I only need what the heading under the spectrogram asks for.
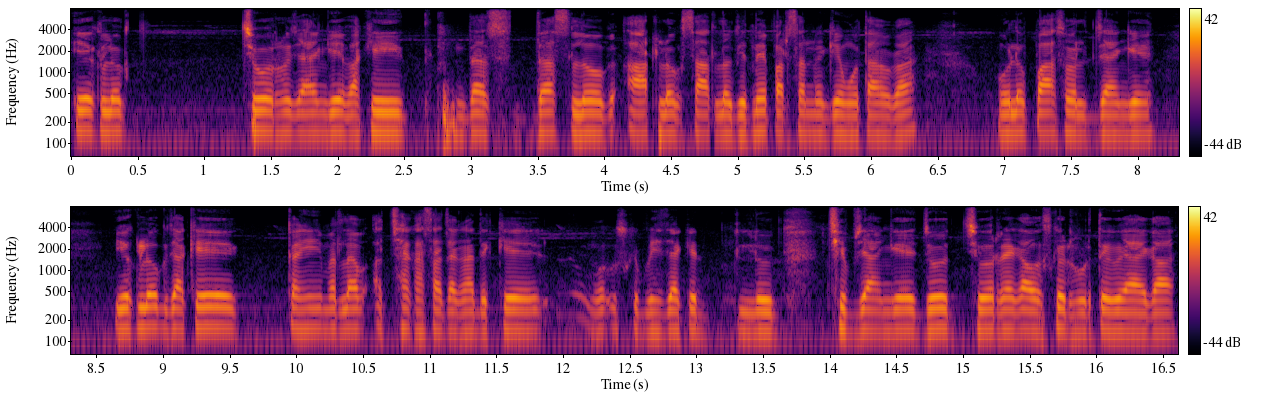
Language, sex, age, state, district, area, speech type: Hindi, male, 30-45, Uttar Pradesh, Bhadohi, rural, spontaneous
